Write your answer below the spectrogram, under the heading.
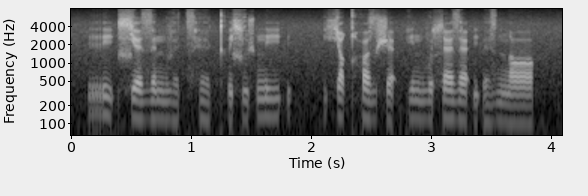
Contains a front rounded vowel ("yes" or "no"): no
